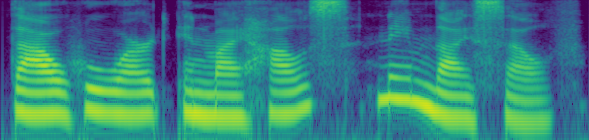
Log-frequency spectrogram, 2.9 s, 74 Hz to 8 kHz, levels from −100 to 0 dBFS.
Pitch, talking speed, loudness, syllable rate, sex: 190 Hz, 165 wpm, -17 LUFS, 3.8 syllables/s, female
